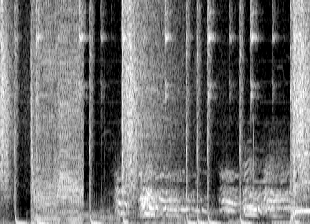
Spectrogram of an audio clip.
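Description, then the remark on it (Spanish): Several dogs, let loose to chase someone after the police arrive, bark excitedly, their loud, overlapping yaps and yelps coming in quick succession with hardly a pause for about three seconds. “Corran, por acá, suelten los perros.”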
